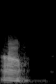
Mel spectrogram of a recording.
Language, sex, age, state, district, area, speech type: Manipuri, male, 18-30, Manipur, Imphal West, urban, conversation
